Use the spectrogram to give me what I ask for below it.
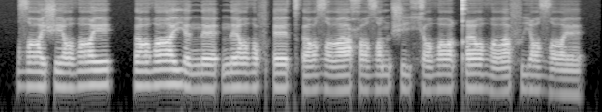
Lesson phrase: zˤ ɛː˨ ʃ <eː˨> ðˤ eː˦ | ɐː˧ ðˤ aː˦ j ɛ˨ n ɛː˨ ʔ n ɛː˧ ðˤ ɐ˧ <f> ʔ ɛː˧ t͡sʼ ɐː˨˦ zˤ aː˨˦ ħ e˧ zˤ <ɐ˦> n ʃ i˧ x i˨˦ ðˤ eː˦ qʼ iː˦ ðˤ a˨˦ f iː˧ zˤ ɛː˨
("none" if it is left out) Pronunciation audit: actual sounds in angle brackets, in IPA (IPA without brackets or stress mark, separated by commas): eː˨, f, ɐ˦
